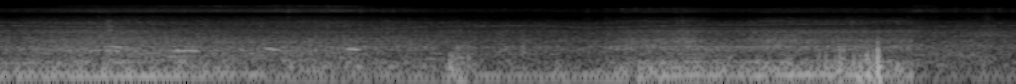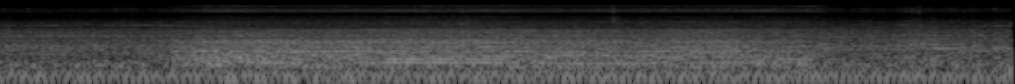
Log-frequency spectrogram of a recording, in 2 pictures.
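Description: Loaded sand tipper truck's engine running, with a sharp clunk about four and a half seconds in; after it the engine sound drops and settles into a quieter, even hum.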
